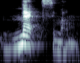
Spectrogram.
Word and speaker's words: maximum: E as sílabas tônicas são as primeiras nessas duas palavras. Então, você tem minimum e maximum, ok?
